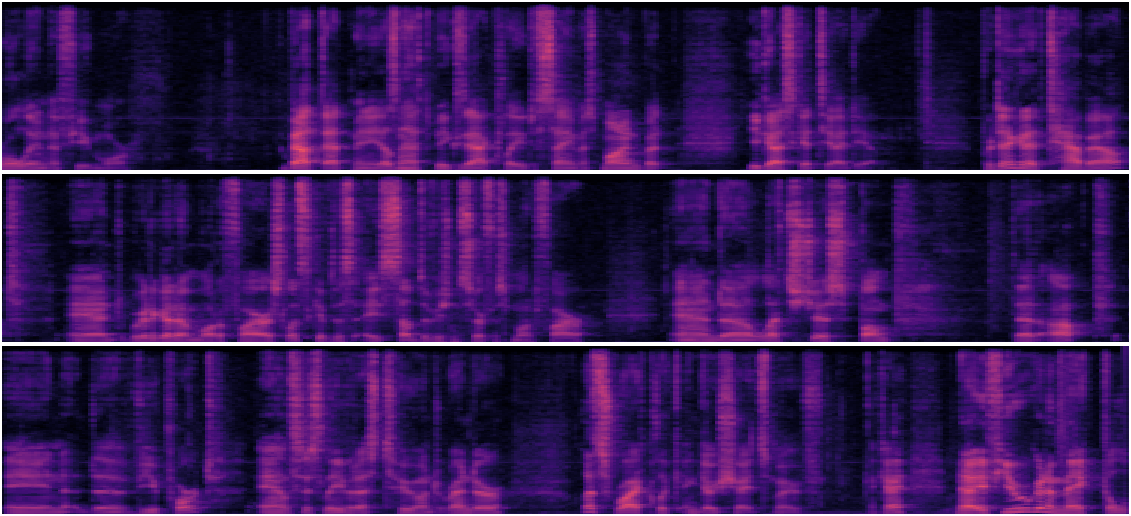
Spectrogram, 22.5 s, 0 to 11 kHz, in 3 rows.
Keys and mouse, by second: 2.2-8.4 middle drag, 7.1 Tab, 8.4 click, 8.5-9.3 middle drag, 9.3 click, 9.4 middle click, 9.7-20.6 drag, 18.8-20.6 middle drag, 18.8-20.6 right drag, 20.6 alt+a, 21.5-22.5 middle drag.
